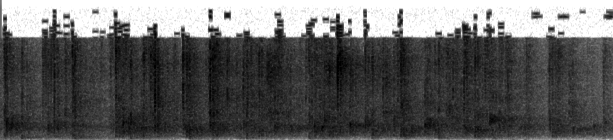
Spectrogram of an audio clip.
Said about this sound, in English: And we're clapping in that moment because we know it's true and we've seen it.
